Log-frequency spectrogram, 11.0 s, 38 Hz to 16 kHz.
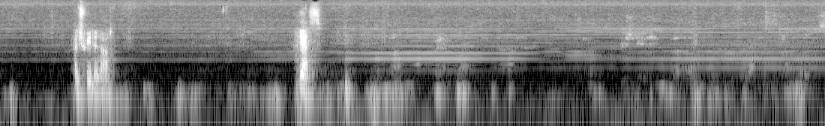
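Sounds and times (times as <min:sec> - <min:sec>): electrical hum: 0:00.0 - 0:11.0
muffled person speaking: 0:01.0 - 0:01.6, 0:03.9 - 0:04.4.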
